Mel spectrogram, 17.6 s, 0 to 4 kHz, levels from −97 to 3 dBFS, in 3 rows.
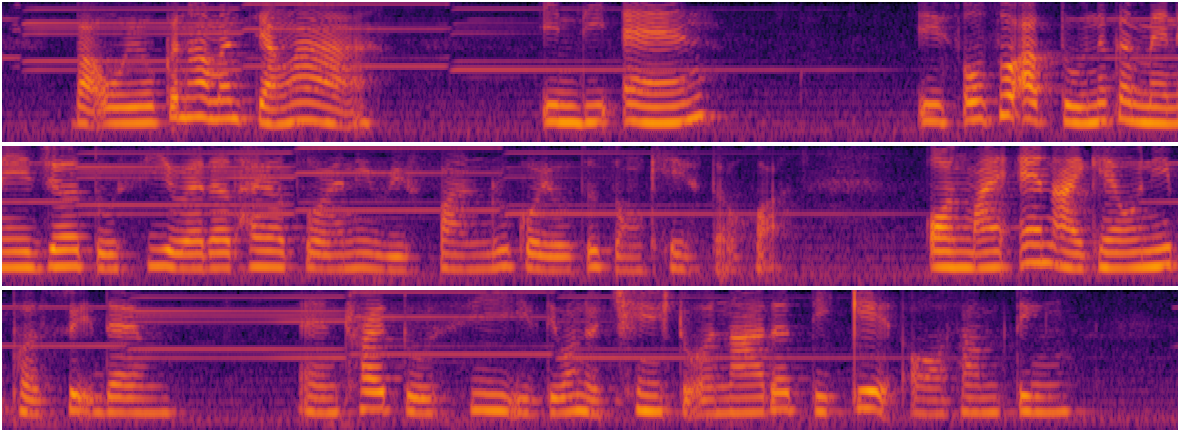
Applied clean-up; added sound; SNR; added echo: none; Harmonica; 19 dB; none.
